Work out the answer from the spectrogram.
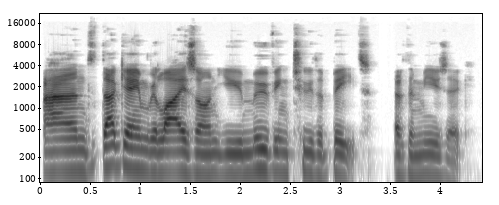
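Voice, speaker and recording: A man's voice: mid-range voice, steady tone, unhurried, bright, forceful tone, smooth. A man co-hosting a podcast, chatting casually about video games. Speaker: podcast co-host. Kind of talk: casual gaming discussion.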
